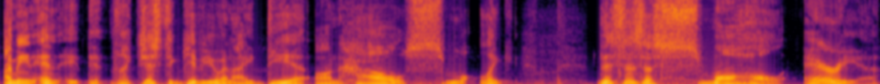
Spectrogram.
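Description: A somewhat breathy man's voice at medium pitch, fairly slow in pace, with very wide pitch swings. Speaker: podcast co-host. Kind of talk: casual banter.

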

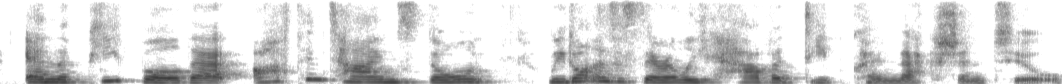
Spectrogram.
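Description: Her voice plain and everyday, a woman speaks at a moderate pace and fairly high pitch with ordinary pitch variation, on a very clean recording with a silent background. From Serbia, moved to US at 10. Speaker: embodiment coach. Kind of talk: interview.

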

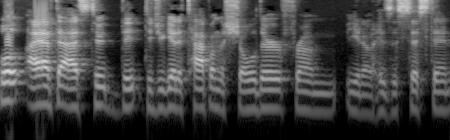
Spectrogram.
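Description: Here a man talks in a plain, everyday voice at medium pitch and a moderate pace. The recording is very clean with a silent background. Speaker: podcast host. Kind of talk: interview, intro and outro reads.

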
